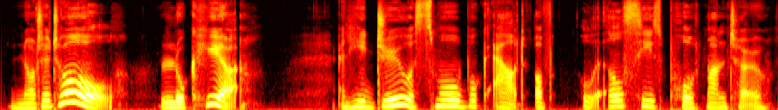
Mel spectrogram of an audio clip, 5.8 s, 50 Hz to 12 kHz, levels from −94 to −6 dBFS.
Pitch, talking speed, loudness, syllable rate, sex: 175 Hz, 155 wpm, -19 LUFS, 4.5 syllables/s, female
